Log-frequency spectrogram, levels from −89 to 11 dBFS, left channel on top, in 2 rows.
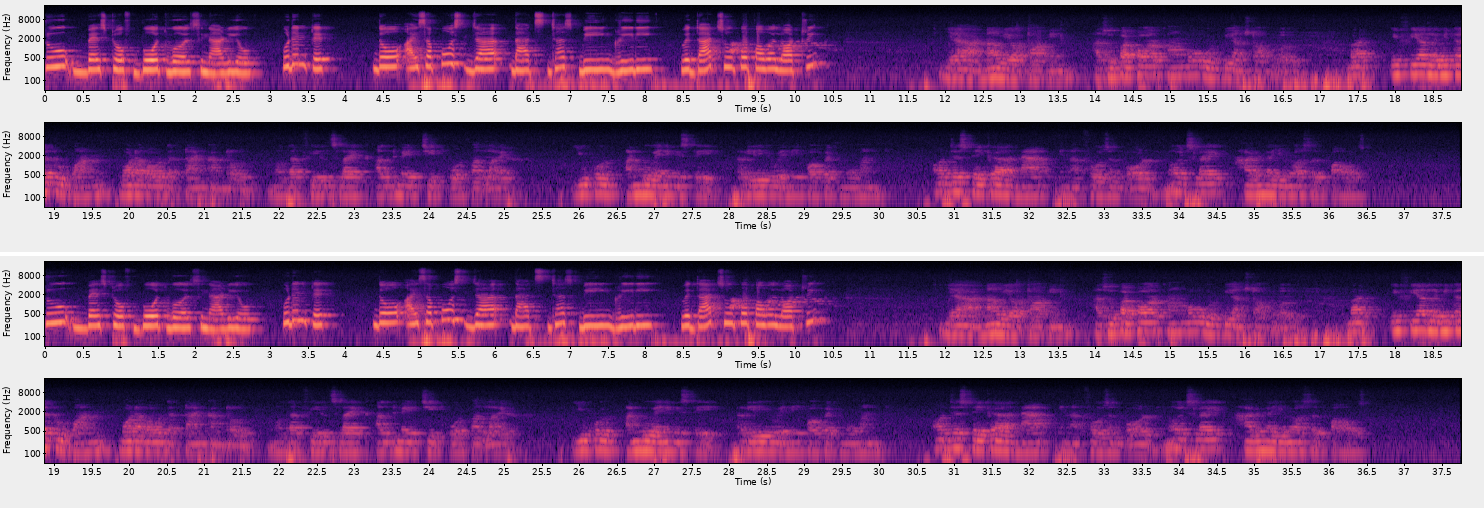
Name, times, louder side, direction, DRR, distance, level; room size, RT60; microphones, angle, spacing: voice 1, 0.0-2.8 3.2-3.7 4.4-8.1 8.5-10.3, left 2 dB, 45° left, 10 dB, 1.3 m, -19 dB
voice 2, 9.1-25.2 25.9-27.8 28.1-30.0 30.7-36.5, equal, 5° right, -3 dB, 7.0 m, -34 dB
15.0 x 13.0 x 4.8 m, 0.43 s
head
